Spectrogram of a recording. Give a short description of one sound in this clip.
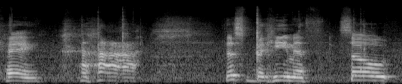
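Plastic parts click and snap as a toy is handled.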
